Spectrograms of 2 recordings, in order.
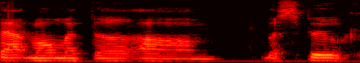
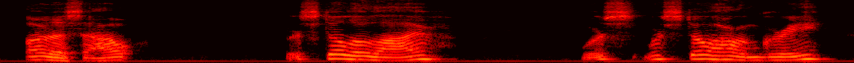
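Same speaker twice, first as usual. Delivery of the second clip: wet, gurgling voice as through water, pitched up; 5 semitones higher than usual. Narrator voices the squad lead speaking over the radio: wet, mouthful-of-water voice. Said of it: "it sounds wet, like he's talking with a mouthful of water".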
